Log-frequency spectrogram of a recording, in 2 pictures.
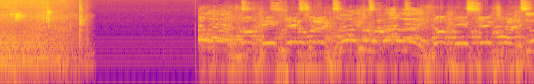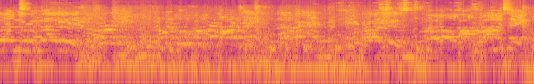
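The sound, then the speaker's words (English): Crowd noise from an Extinction Rebellion civil resistance protest. After a brief opening sound and a short, nearly silent gap, loud, dense massed voices of shouting, chanting and babble continue throughout. “That is the sound of civil resistance there from this morning, Extinction Rebellion protest.”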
